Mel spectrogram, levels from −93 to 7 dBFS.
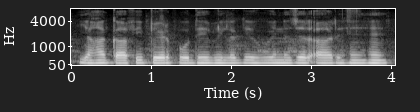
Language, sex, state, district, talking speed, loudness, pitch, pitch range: Hindi, male, Uttar Pradesh, Lalitpur, 160 wpm, -15 LUFS, 140 Hz, 140-145 Hz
